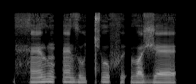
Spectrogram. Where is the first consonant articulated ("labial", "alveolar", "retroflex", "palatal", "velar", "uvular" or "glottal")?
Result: glottal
